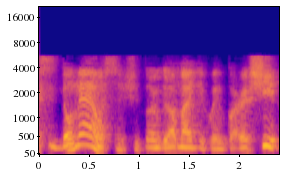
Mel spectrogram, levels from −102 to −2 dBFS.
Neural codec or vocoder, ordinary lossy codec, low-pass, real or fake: codec, 16 kHz, 0.5 kbps, FunCodec, trained on Chinese and English, 25 frames a second; MP3, 32 kbps; 5.4 kHz; fake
